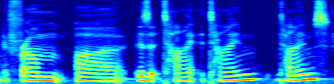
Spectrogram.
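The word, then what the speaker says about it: Thymes: From uh is it time times?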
